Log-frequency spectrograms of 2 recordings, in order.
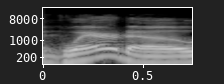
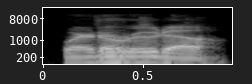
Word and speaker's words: Gerudo: But the guardo gu I saying it right. Gerudo.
